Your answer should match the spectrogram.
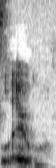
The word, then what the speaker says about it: Lugh: Apparently it has a slightly different pronunciation in like older Irish Gaelic, but in modern Irish it's pronounced Lugh.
